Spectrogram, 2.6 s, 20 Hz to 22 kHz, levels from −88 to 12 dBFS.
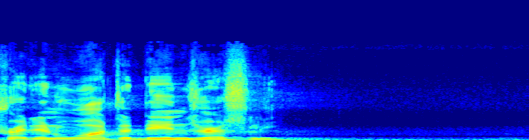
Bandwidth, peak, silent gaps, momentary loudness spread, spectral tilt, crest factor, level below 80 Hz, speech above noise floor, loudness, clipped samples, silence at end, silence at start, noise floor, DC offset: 15.5 kHz; -8 dBFS; none; 8 LU; -3 dB/octave; 20 dB; -50 dBFS; 33 dB; -23 LUFS; under 0.1%; 1.15 s; 0 s; -57 dBFS; under 0.1%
